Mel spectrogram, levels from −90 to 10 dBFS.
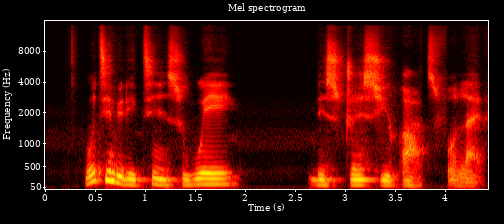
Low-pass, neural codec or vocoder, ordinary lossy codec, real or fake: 14.4 kHz; autoencoder, 48 kHz, 32 numbers a frame, DAC-VAE, trained on Japanese speech; none; fake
